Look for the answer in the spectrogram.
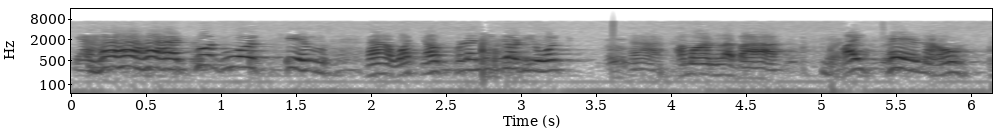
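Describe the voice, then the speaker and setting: High-pitched excitable brawl onlooker. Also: male voice, a little slow, vocal fry, exaggerated voice. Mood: excited, cheering. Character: excitable, cheering male bystander at cafe brawl. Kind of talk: old-time radio drama acting. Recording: noisy, muffled old radio recording.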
